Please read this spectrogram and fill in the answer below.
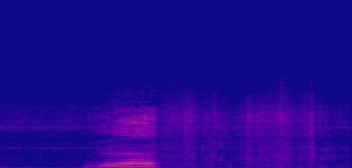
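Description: A single short animal call, about half a second long, a little way in, followed by a few light rustles.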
